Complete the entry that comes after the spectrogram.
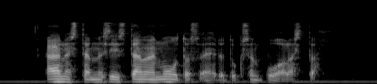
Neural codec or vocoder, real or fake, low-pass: codec, 16 kHz, 8 kbps, FreqCodec, larger model; fake; 7.2 kHz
